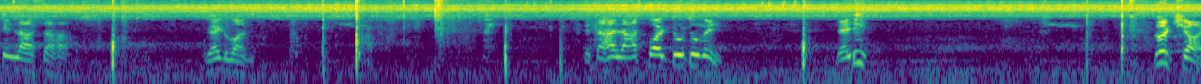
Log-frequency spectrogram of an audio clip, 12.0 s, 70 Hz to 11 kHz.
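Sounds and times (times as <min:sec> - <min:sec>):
insects chorus: 0:00.0 - 0:12.0
cricket ball knock: 0:08.0 - 0:08.2.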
